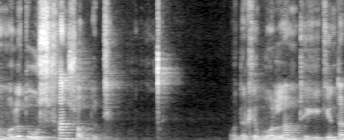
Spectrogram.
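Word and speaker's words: عسفان: শব্দটার উচ্চারণে আসলে জায়গাটি আসফান না উসফান এ কিছুদিন আগে এক ভাই আমাকে যে এয়ারপোর্ট পৌছাচ্ছে একদম মাস আগে গেছিলাম সফরটা সেও আসফান বলে উঠেছে তোমার আসফান কেন বলছে এটা তো উসফান তো আমরা তো জানি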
